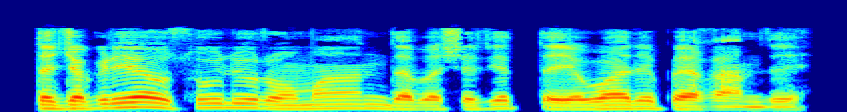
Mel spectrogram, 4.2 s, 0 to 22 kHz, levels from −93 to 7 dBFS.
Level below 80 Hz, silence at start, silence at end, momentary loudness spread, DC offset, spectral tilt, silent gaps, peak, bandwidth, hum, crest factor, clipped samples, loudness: -60 dBFS; 0.2 s; 0.25 s; 10 LU; under 0.1%; -5 dB/octave; 2.60-2.68 s; 0 dBFS; 8.2 kHz; none; 16 dB; under 0.1%; -17 LUFS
